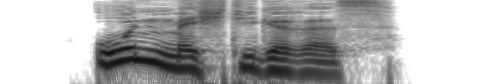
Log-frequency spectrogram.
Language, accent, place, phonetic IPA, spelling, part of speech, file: German, Germany, Berlin, [ˈoːnˌmɛçtɪɡəʁəs], ohnmächtigeres, adjective, De-ohnmächtigeres.ogg
- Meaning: strong/mixed nominative/accusative neuter singular comparative degree of ohnmächtig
